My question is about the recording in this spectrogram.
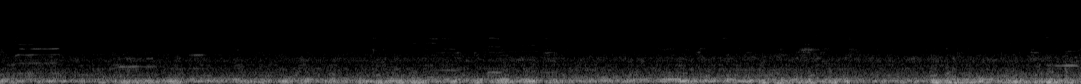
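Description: Steady low rumble of a moving vehicle heard from inside it.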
